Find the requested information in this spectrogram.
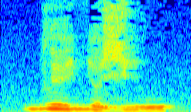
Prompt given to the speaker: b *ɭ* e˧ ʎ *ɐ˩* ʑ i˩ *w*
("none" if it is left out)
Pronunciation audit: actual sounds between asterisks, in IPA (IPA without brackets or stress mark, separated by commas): l, ɐ˩, w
